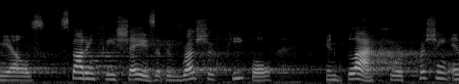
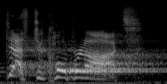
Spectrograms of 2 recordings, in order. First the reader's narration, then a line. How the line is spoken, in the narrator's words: Emily, the woman who was dissing my art a moment ago, laughs scornfully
